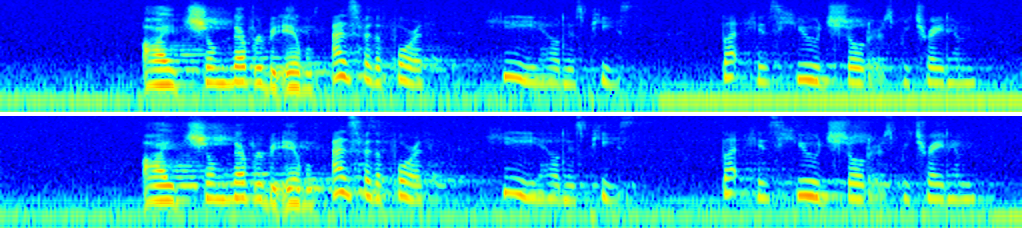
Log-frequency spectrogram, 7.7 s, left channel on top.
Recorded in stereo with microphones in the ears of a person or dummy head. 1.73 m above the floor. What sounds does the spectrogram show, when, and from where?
1.1 s a woman speaking: 15° left (ahead or behind), 0.7 m
2.5 s a woman speaking: 5° left (ahead or behind), 0.6 m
